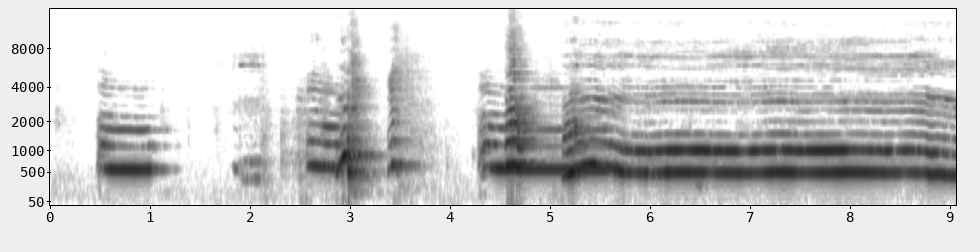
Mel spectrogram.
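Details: A Siberian Husky, apparently reacting to its owner suddenly making weird noises, gives short yips and whines, then a long, steady, wavering howl.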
